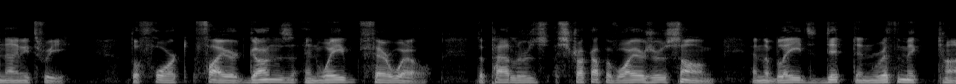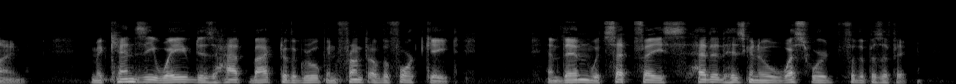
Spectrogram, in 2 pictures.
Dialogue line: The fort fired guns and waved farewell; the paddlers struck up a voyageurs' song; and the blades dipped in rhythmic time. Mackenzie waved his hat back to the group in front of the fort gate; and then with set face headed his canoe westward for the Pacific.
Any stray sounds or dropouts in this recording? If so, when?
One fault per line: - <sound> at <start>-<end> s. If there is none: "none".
none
